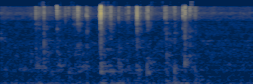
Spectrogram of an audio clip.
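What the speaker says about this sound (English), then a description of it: "then you type in your OS" Soft, quick clatter of keys on a computer keyboard, a brief burst of irregular taps over under two seconds, faint and close with no talking.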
